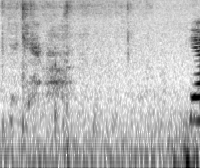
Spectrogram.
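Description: Quiet pause with faint whispering, then a spoken "yeah" right at the end.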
